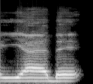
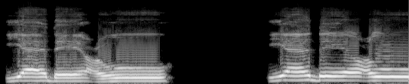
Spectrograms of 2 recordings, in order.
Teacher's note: ধাক্কা দিয়ে উচ্চারণ করতে হবে, কারণ দাল কলকলার হরফ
